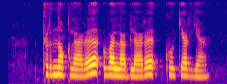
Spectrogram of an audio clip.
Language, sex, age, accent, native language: Uzbek, female, 18-24, Navoiy, Uzbek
